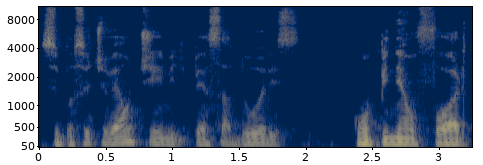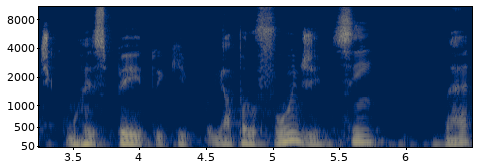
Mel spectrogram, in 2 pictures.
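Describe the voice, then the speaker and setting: A man's fairly low, dark, mellow voice, somewhat breathy, at a moderate pace with ordinary pitch variation, on a very clean recording with a silent background. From southern Brazil, Porto Alegre. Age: 60s. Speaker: advertising executive and media entrepreneur. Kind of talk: podcast interview.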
